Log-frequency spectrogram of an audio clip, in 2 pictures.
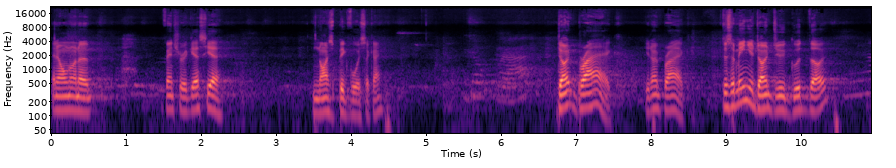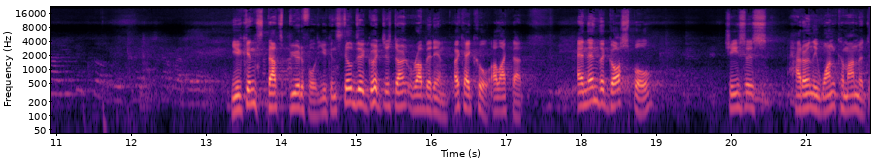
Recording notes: Homily delivered for St Francis of Assisi's Sporting Houses School Liturgy (Feast of Saint Clare of Assisi), in St Peter Chanel Church, Tannum Sands, Qld.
